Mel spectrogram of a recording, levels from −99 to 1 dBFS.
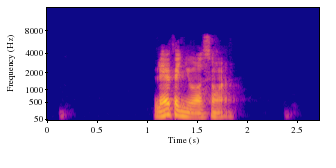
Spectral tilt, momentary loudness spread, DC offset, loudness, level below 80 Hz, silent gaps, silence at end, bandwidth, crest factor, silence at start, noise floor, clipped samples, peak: -6.5 dB/octave; 15 LU; under 0.1%; -22 LUFS; -56 dBFS; none; 0.9 s; 7.4 kHz; 22 dB; 1.05 s; under -90 dBFS; under 0.1%; -4 dBFS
